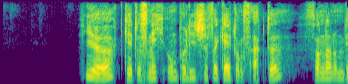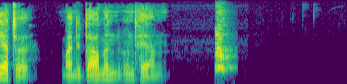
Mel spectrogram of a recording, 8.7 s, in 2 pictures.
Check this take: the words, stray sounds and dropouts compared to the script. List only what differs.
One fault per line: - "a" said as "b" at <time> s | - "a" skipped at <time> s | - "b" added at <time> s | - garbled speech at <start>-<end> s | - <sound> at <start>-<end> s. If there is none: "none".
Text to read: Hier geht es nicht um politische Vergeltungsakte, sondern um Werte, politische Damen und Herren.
- "politische" said as "meine" at 5.1 s
- bark at 7.0-7.3 s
